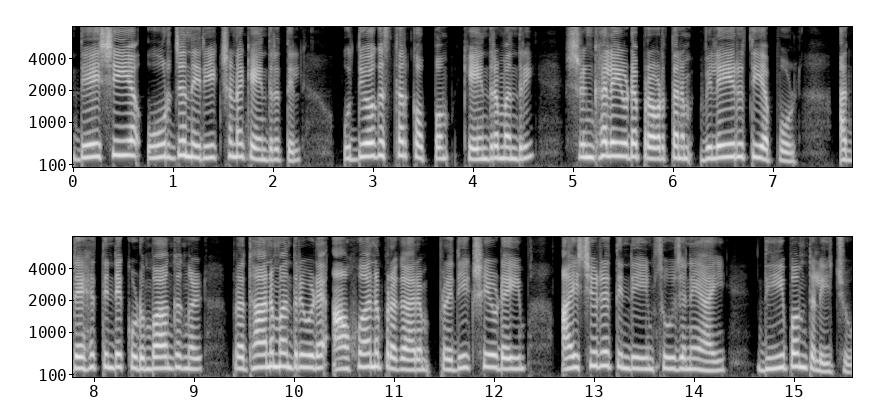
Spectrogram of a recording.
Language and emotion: Malayalam, neutral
